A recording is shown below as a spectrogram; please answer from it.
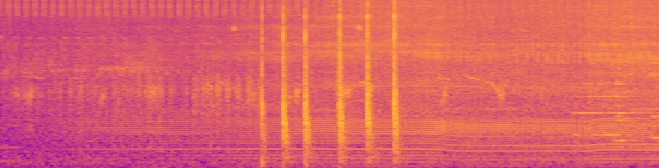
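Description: Six quick hammer blows on a wooden sign board, about three a second, beginning about halfway through, over soft background music.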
